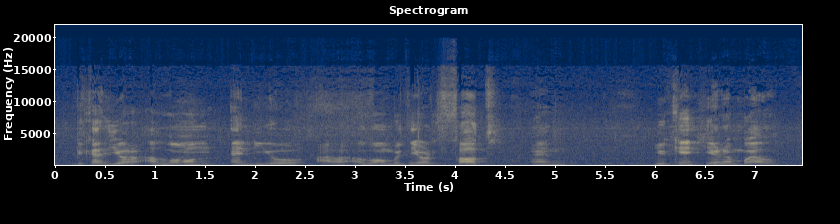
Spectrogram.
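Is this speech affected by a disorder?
Yes: multiple sclerosis; diagnosed at age 17.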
